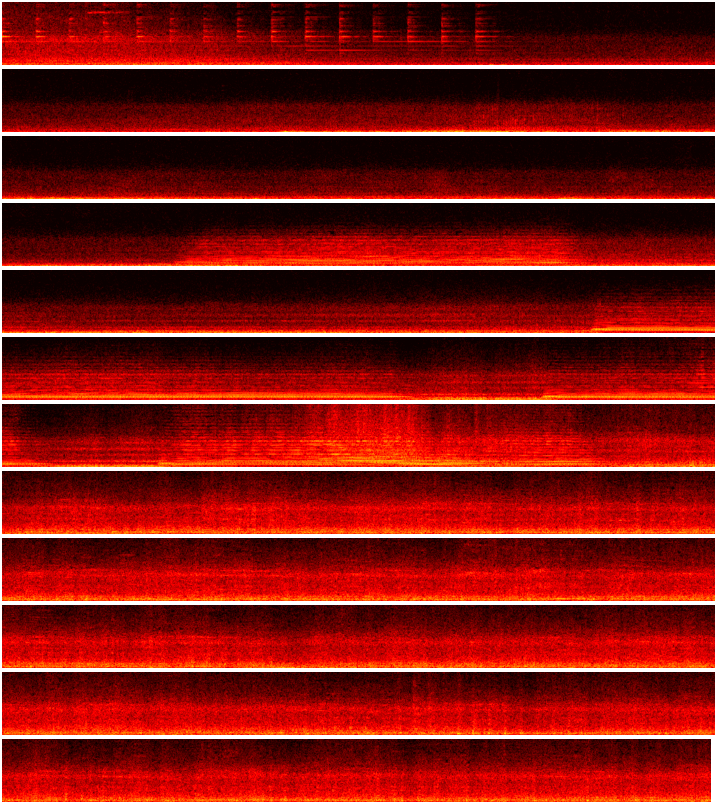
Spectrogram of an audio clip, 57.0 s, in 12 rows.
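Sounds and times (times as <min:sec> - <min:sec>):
train wheels clicking over rails: 0:00.0 - 0:06.4, 0:32.6 - 0:57.0
train horn blasts: 0:15.4 - 0:18.4, 0:22.9 - 0:26.6, 0:27.4 - 0:32.7.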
